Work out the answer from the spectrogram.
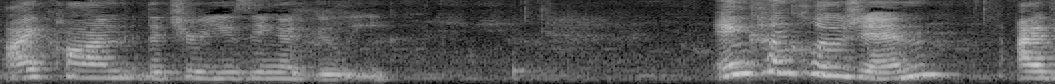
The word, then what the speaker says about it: GUI: remember what the um how the pronunciation for the GUI what it's how it sounds the whatever it's called the gooy good job thanks thanks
